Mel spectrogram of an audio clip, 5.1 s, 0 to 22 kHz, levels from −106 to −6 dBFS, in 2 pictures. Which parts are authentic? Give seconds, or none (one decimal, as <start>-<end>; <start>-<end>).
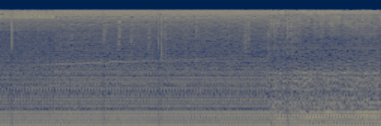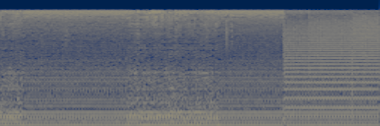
0.0-1.8; 2.7-3.4; 4.0-5.1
